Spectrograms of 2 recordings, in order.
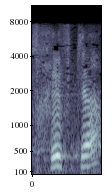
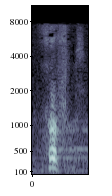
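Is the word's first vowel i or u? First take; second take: i; u. First: The first vowel is i (kasra). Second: The first vowel is u (damma). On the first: The subject is the one who fears. The speaker calls it wrong. "الكسر، لانك لو قلت خفت جعلته هو الخائف" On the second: The subject is the one who is feared. The speaker calls it right. "فاذا كنت تريد المخوف منه فقل خفت"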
